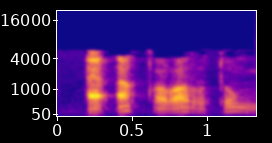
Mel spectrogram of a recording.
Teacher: حققوا الهمزات دون إدخال أو تسهيل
